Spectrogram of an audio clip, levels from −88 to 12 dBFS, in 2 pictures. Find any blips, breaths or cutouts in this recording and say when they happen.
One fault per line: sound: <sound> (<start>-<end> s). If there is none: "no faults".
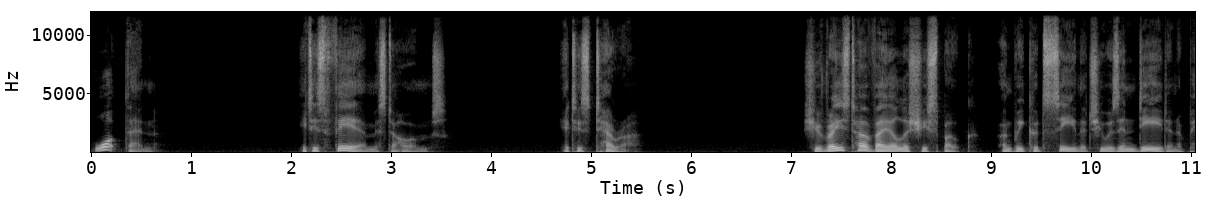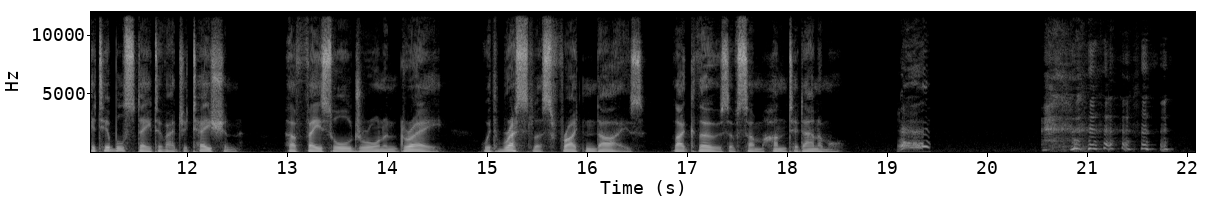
sound: bark (19.1-19.4 s)
sound: laugh (20.5-21.9 s)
